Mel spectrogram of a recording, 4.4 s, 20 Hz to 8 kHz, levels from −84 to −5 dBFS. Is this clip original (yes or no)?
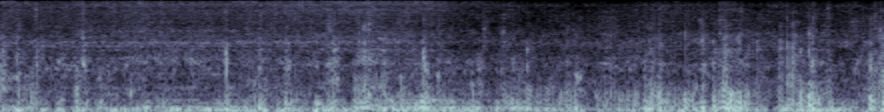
no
